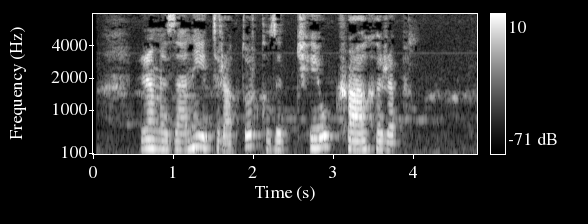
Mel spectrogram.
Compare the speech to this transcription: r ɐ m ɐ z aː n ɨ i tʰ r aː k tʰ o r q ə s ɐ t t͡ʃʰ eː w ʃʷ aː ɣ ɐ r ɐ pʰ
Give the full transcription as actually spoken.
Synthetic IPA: r ɐ m ɐ z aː n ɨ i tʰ r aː k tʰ o r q ə z ɐ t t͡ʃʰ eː w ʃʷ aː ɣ ɐ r ɐ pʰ

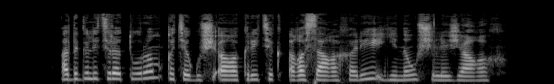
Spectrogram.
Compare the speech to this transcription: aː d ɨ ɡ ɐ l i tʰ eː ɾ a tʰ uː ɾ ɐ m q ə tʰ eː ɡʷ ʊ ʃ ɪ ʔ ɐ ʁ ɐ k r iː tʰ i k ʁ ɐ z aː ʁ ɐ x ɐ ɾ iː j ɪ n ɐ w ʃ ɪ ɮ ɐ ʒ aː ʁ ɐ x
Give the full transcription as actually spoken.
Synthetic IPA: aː d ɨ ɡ ɐ l i tʰ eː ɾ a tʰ uː ɾ ɐ m q ə tʰ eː ɡʷ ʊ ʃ ɪ ʔ ɐ ʁ ɐ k r iː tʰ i k ʁ ɐ s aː ʁ ɐ x ɐ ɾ iː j ɪ n ɐ w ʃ ɪ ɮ ɐ ʒ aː ʁ ɐ x

